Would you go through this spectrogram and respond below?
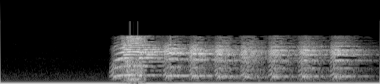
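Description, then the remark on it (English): A duck call, used to call ducks in, blown in a loud, raspy run of quacks, about eight buzzy, nasal pulses in a steady rhythm, following a second of near silence. No voices are heard. “And that's what you use to call a duck in.”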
